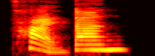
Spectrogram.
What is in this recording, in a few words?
"cai4dan1", Chinese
